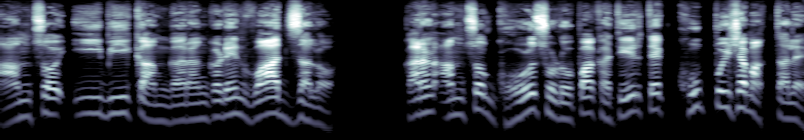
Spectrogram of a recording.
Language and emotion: Goan Konkani, angry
